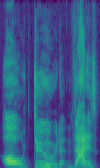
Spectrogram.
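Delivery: loud, high, delighted yell at the fan art; thrilled shout. Real, not acted. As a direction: shout with pure joy, slowly.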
